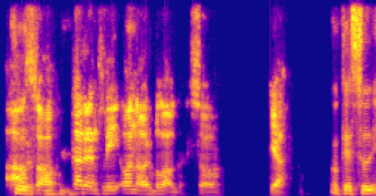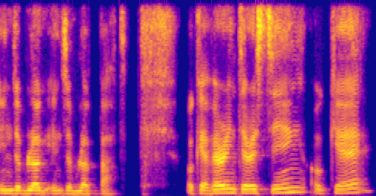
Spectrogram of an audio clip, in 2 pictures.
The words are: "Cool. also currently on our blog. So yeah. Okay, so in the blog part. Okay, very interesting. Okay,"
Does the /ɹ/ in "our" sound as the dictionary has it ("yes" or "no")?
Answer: yes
